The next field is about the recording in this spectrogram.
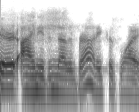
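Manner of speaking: ordinary delivery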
